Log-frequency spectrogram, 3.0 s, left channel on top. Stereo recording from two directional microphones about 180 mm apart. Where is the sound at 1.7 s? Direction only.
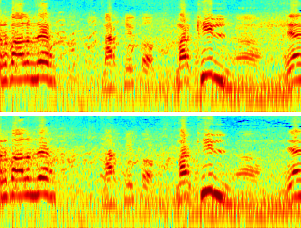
15° left (ahead or behind).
